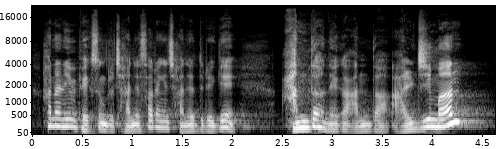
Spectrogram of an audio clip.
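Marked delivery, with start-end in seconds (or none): 2.5-4.5 soft, whispered fatherly plea; tender whisper of God. Retold or imitated. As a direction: gently whisper as God to his children. God's voice quoted tenderly. (하나님의 부드러운 속삭임)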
